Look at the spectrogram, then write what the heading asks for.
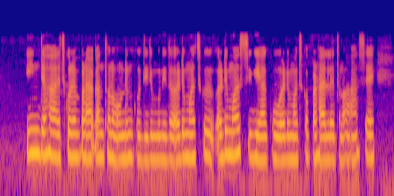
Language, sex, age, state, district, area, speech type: Santali, female, 18-30, West Bengal, Uttar Dinajpur, rural, spontaneous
